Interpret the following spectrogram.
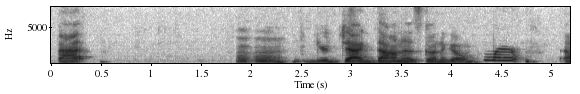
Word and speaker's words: Jagdana: But still, I'll spell that again. It's JAGDANA, Jagdana.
